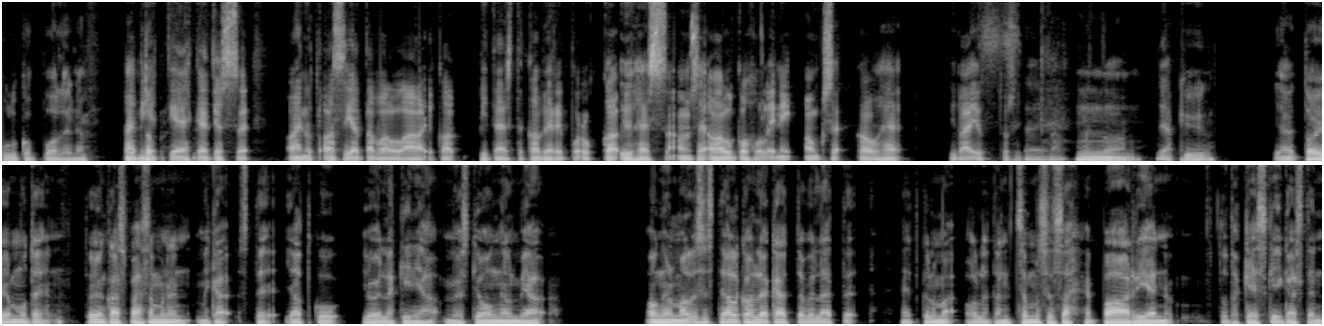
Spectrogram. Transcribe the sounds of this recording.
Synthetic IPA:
ulkopuoline | t̪ɑimiɛt̪ːiæehkæet̪josse | ʔɑinut̪ɑsiɑt̪ɑʋɑlːɑ̰ːjo̰kɑ̰pit̪æːsi̥t̪ːæ̥kɑʋeɾiporukːɑ̰ːʔyhesːæ̰ʔo̰nsḛʔɑlkoho̰lḭnḭʔo̰ŋksḛkɑuhḛː | hyʋæ̰jut̪ːusit̪ː | jkyl | jɑt̪oiommuːt̪et̪oioŋkɑnsʋæhæsemːonenmikæsi̥t̪ːejɑt̪kuː | joilːɑkinjɑmyøskioŋːelmiɑ | oŋːelmɑlːisest̪iɑlkoholiɑkæyt̪ːæʋilːæet̪ːæ | et̪kylmæolːet̪ɑnːnyt̪semːosesːɑpɑːrien | t̪uot̪ɑkeskiikæst̪en

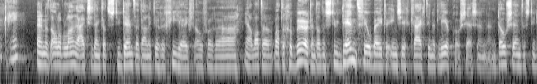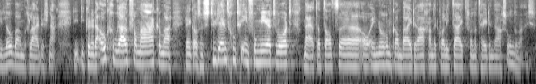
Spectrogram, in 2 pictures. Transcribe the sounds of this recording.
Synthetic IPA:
ɛnətɑlˠəɹbəlɑŋrɛjkstəɡdɛŋkɪɡ̚dɑtənstydɛntœɥtɛjnləɡ̚dərəχiɦejftowvəɹjaʋɑtəɹʋɑtəɹχəbøːɹtɛndɑtənstydɛntfɪːlˠbejtəɹʔɪnzɪχt̚krɛjχtɪnətlɪːɹpro̰wsɛ̰sənə̰ndowsɛntənstydilowp̚baːnbəχlɛjdəɹsna̰ | didikɵnəndaːɹowkχəbrœɥkfɑnmaːkənmaːɹ | ɡdɛŋkɑlˠs̬ənstydɛntχutχəɪnfɔɹmɪːɹtʋɔɹtnajadɑt̚ɑtɑ̰lˠḛjnɔrəmkɑnbɛjdraːχənaːndəkʋalitɛjtfɑnətɦejdəndaːχsɔndəɹʋɛ̰js

